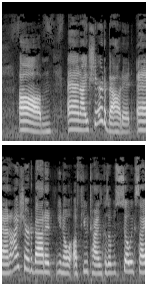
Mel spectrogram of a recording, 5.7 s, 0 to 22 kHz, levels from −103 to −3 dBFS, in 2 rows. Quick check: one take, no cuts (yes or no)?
yes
